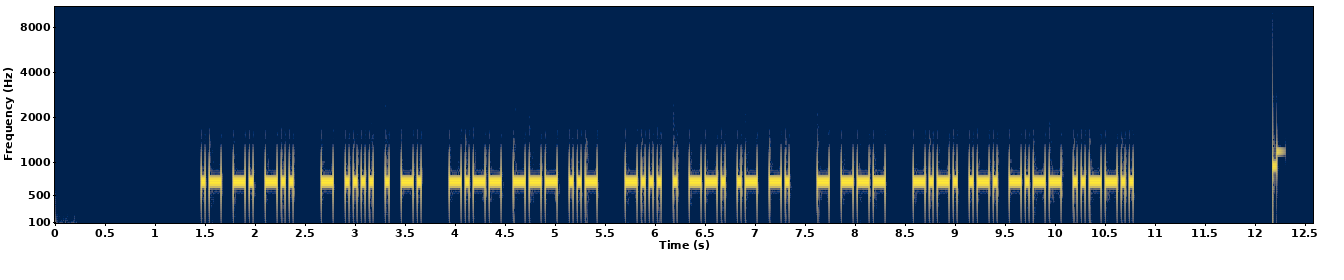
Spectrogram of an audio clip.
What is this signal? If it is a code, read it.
Morse code, heard as a keyed tone, about 32 wpm, 700 Hz. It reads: AND THEN YOU BEGAN TO CRY?
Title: Sentences from Top 1000 Words - Review Part 2 - 30wpm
